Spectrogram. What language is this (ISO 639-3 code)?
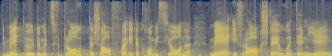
gsw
